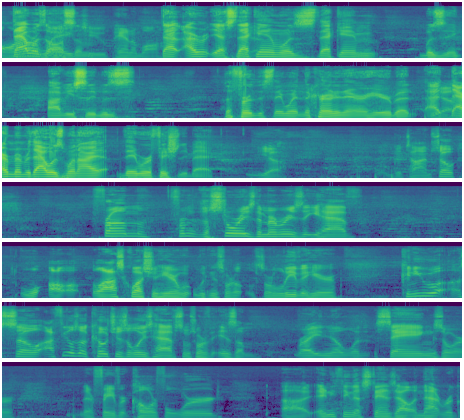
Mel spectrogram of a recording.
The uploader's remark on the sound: on location at DogBerry Brewing in West Chester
